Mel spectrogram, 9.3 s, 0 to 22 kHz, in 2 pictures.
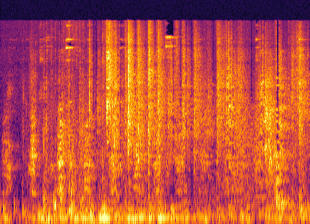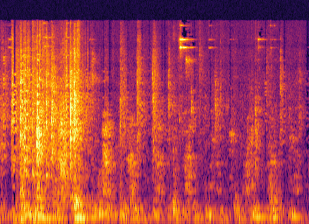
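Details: A 9-week-old golden retriever puppy and an older golden retriever play keepaway with a Kong toy, giving rough grumbles, whines and short yips amid busy scuffling.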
